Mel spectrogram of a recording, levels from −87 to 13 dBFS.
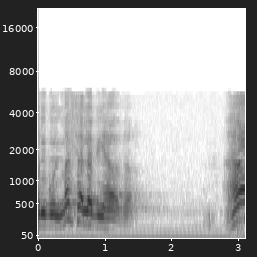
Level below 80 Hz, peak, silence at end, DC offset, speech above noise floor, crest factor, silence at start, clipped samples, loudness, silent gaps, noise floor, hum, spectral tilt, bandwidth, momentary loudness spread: -66 dBFS; -8 dBFS; 0 s; 0.3%; 42 dB; 14 dB; 0 s; under 0.1%; -19 LUFS; none; -60 dBFS; 50 Hz at -60 dBFS; -7 dB/octave; 6 kHz; 20 LU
